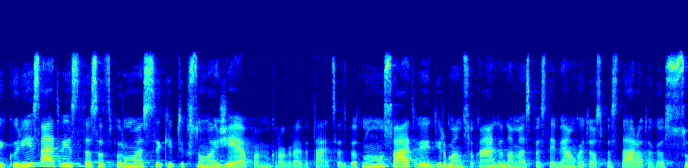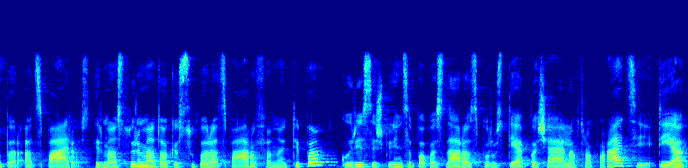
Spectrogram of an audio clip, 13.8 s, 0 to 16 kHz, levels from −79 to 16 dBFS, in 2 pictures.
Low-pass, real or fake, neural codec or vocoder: 10.8 kHz; real; none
